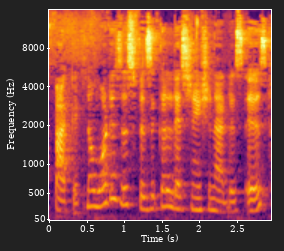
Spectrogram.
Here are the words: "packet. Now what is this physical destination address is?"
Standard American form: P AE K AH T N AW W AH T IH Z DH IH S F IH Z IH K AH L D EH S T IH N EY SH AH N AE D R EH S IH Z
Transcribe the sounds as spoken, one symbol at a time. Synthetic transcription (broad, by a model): P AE K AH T N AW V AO T IH Z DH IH S F IH Z IH K AH L D EH S T IH N EY SH AH N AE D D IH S IH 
